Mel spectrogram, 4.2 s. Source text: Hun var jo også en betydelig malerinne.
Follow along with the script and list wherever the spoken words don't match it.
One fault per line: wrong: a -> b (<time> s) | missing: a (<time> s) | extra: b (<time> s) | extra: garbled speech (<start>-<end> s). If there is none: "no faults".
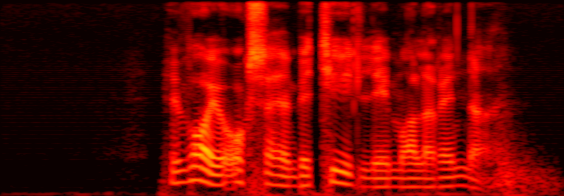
no faults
